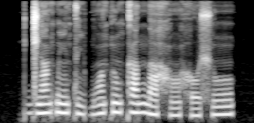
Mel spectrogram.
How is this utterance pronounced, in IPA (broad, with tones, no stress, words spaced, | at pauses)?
d͡ʒã˦k͡pĩ˧ti˨ bɔ̃˧tũ˧ka˧na˨ hɔ̃˨ho˨ʃũ˧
